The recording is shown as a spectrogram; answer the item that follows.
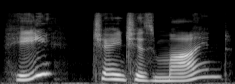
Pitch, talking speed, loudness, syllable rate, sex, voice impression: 245 Hz, 100 wpm, -15 LUFS, 3.0 syllables/s, female, very feminine, adult-like, slightly middle-aged, very thin, tensed, slightly powerful, bright, soft, very clear, fluent, slightly cute, intellectual, very refreshing, sincere, calm, very friendly, reassuring, unique, elegant, slightly wild, sweet, slightly lively, slightly kind, sharp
